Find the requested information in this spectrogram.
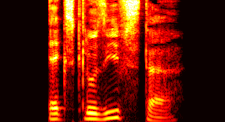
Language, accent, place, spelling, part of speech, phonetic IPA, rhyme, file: German, Germany, Berlin, exklusivster, adjective, [ɛkskluˈziːfstɐ], -iːfstɐ, De-exklusivster.ogg
- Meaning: inflection of exklusiv: 1. strong/mixed nominative masculine singular superlative degree 2. strong genitive/dative feminine singular superlative degree 3. strong genitive plural superlative degree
